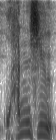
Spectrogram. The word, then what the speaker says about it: 관시: 그러고 있을 때 채찰사 정철이 바로 이 각 관사를 나타낼 때는 절사자를 쓰지만 사라고 읽지 않고 시라고 읽습니다. 이 관시에 소속되어 있는 노비들을 지휘할 수 있는 권한을 주어요. 그래서 복수의병에 이 관시의 노비들까지 포함돼서 병력이 이제 증강이 됩니다.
